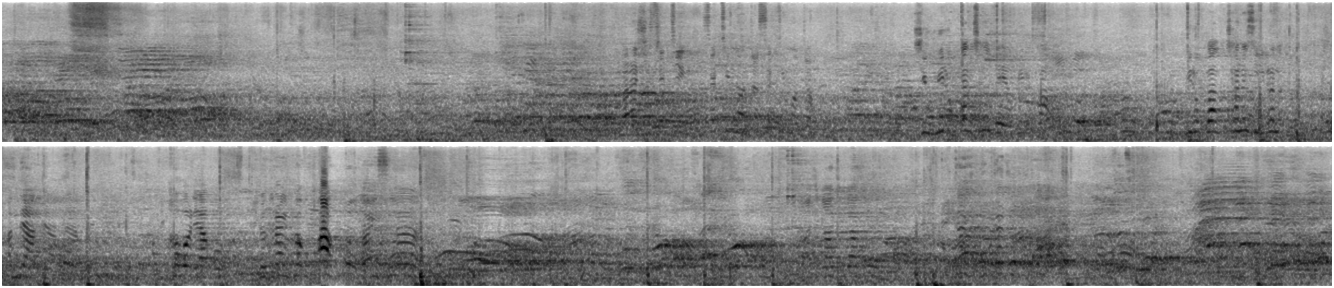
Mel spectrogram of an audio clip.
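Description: A crowd murmurs and shouts throughout a large echoing hall.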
